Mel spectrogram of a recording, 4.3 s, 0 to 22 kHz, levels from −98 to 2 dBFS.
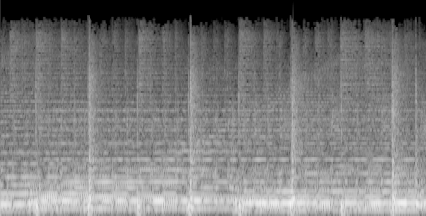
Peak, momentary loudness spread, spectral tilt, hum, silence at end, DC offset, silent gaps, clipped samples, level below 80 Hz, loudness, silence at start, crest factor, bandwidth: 0 dBFS; 4 LU; -6.5 dB/octave; none; 0 s; under 0.1%; none; under 0.1%; -30 dBFS; -13 LUFS; 0 s; 12 dB; 14.5 kHz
